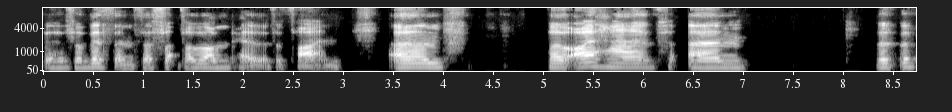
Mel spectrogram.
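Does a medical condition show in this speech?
Yes: tongue cancer, near-total glossectomy, stage 4 tongue cancer.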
